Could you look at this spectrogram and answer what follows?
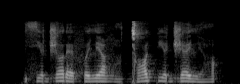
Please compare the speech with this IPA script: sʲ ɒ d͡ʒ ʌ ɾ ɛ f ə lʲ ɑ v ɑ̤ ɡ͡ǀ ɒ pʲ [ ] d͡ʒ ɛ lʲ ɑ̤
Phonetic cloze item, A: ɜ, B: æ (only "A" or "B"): A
